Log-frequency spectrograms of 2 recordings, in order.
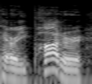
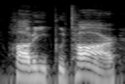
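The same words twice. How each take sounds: First: It sounds like the English name Harry Potter. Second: It sounds like the Sanskrit word Hariputra. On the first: The name is dismissed as a children's story. The speaker calls it wrong. "The moment you say Harry Potter, this dismisses it" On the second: The name means the Son of God. The speaker calls it right. "what you need to say instead is this"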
